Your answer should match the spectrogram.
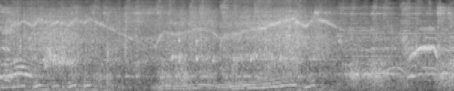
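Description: Motorcycle engine revving up and down as the bike is ridden in stunts, with a high tyre squeal rising and falling over it.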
